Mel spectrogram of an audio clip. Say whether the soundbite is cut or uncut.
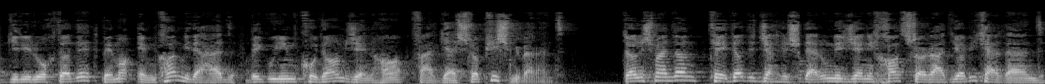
cut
